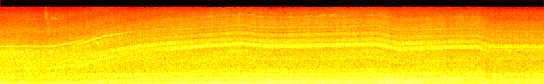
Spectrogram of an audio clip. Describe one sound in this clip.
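A bus engine revs up, rising in pitch as the bus pulls away.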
